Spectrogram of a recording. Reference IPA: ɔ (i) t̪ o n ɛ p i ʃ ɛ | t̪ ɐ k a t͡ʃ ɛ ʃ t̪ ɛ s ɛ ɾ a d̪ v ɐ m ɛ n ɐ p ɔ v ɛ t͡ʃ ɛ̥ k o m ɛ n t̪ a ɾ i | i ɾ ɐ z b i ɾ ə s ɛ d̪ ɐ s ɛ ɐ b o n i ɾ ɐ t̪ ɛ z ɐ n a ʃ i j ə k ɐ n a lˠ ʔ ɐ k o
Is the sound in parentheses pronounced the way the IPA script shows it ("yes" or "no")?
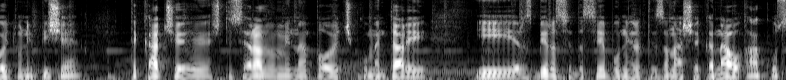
no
